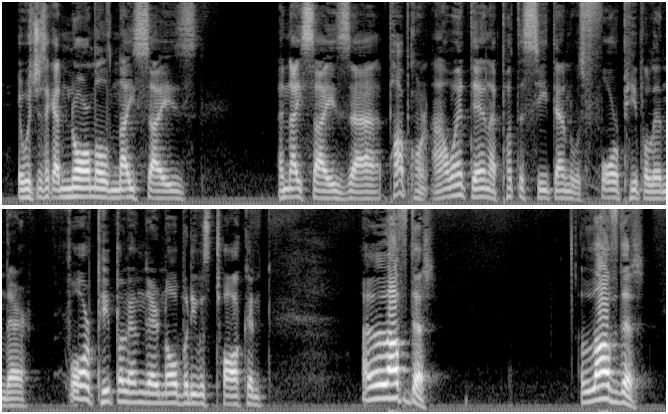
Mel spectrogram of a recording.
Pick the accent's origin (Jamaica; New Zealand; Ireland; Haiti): Ireland; Wexford, Leinster; Wexford, Wexford, Ireland, my hometown.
